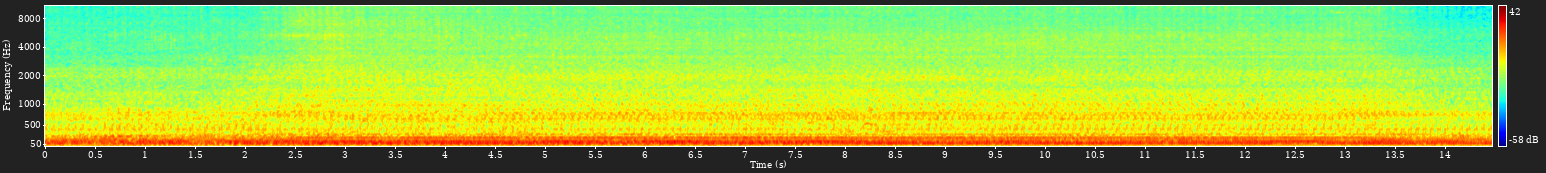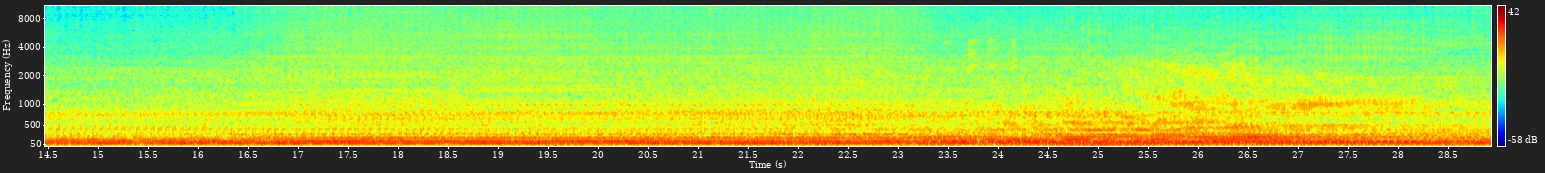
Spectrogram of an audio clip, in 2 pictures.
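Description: Engine of a wooden abra water taxi running steadily, heard from on board as a deep, even hum; the low rumble grows about three-quarters of the way through.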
